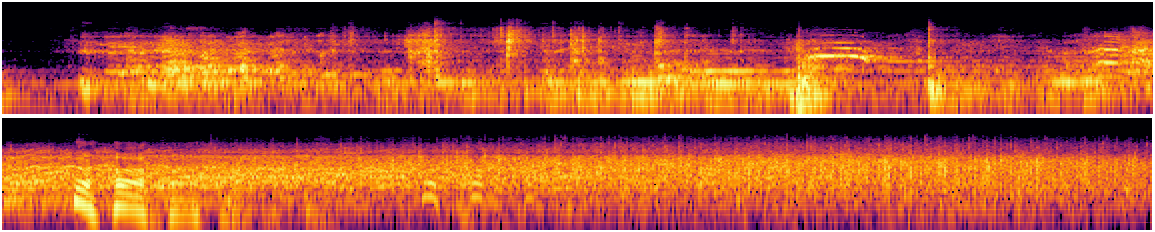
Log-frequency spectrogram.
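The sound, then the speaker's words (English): A studio audience bursts into loud laughter at Chevy's comedy, then breaks into sustained, dense applause that continues steadily to the end, with whoops and chatter mixed in. “You listen to the crowd there and they are eating everything that Chevy does up.”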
